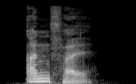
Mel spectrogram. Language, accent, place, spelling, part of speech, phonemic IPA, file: German, Germany, Berlin, Anfall, noun, /ˈanfal/, De-Anfall.ogg
- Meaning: 1. swift attack (military or criminal) 2. fit; seizure; attack (medical or emotional)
